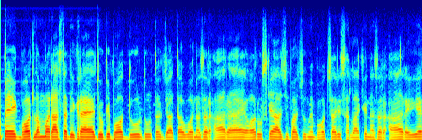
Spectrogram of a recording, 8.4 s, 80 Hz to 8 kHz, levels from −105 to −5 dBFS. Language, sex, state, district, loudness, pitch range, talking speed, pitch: Hindi, male, Bihar, Gopalganj, -26 LUFS, 135-140 Hz, 205 wpm, 140 Hz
